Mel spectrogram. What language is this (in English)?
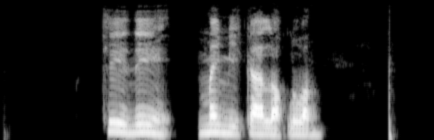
Thai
